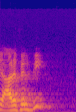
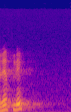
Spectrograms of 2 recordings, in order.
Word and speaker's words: RFLP: like this gly lip RI lip rflp we pronounce it RI lip if you say rflp you are a nov in science a ref lip you are a graduate in science fine so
